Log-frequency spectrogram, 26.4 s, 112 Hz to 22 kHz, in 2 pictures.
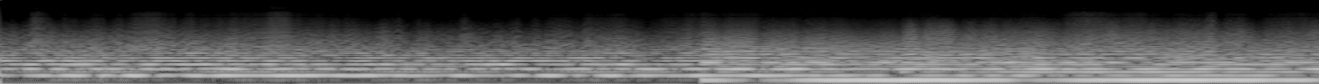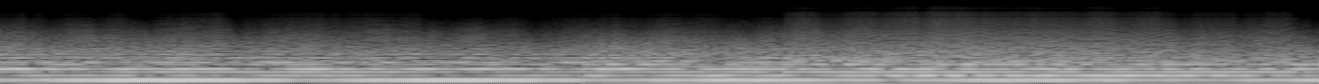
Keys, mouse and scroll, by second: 3.3 click, 6.4 click, 13.5 click, 14.2 click, 17.7 click, 19.5 click.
